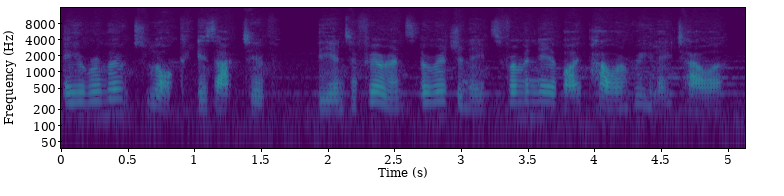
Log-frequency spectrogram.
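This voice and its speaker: Male game AI voiced by an actor, very low, precise and unemotional. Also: fairly quick, lightly acted, rough recording. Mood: detached. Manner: flat, precise, formal. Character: calm male AI system inside a soldier's head.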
